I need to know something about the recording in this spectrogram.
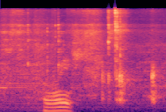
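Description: A short hummed vocal sound with a wavering pitch about half a second in, then a few sharp clinks of a spoon and chopsticks against a bowl and dishes while eating, the last just before the end.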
